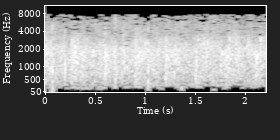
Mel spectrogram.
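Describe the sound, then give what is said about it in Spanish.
Audience applause fills a small venue on a city street: dense, steady clapping at full loudness throughout, with no talk over it. “Aprovechemos el envión de esta ovación”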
